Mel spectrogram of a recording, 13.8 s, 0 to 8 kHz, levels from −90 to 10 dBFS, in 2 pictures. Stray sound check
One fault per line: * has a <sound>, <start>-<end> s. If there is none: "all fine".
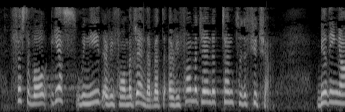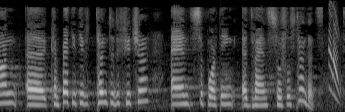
* has a chirp, 13.5-13.7 s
